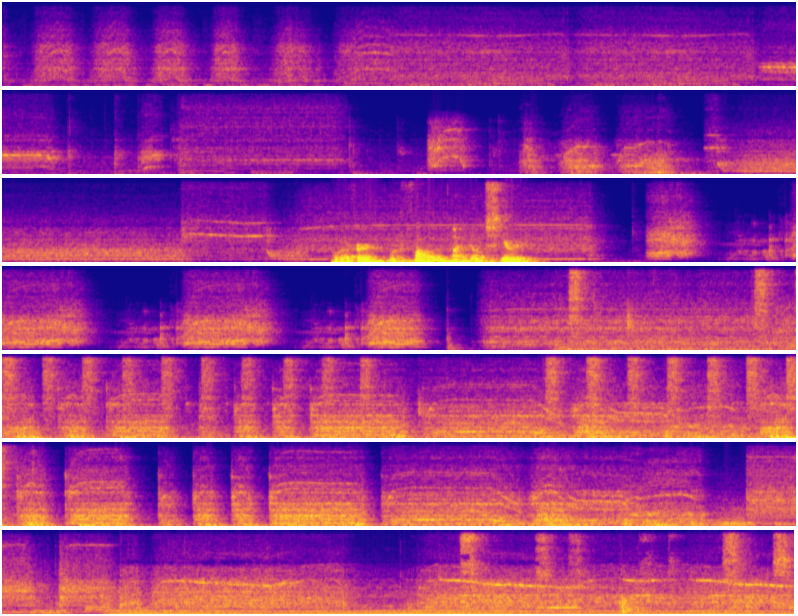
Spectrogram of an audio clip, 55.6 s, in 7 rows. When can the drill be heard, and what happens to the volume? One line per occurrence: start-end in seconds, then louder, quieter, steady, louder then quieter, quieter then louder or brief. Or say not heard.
0.0-55.5 louder.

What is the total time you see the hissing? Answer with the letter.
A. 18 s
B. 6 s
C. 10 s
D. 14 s
D.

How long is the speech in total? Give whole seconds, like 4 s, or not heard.
2 s.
